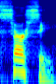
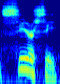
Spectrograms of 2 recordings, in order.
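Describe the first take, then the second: First: The first part does not sound like 'Sears'. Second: The first part sounds like the word 'Sears'. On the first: The speaker calls it right. "But no, it's Cersei" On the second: The speaker calls it wrong. "It's spelled like Sears, but with a C at the end"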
